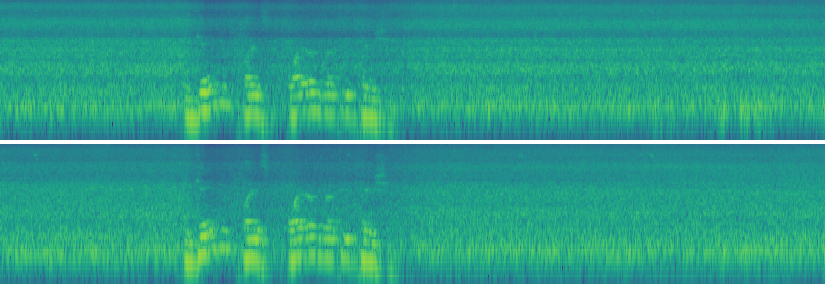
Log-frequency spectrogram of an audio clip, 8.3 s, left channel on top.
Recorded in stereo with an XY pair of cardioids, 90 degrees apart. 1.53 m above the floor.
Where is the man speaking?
55° right, 3 m.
